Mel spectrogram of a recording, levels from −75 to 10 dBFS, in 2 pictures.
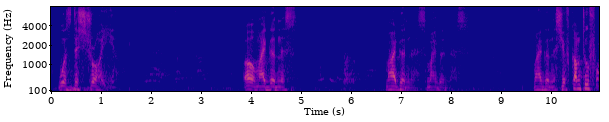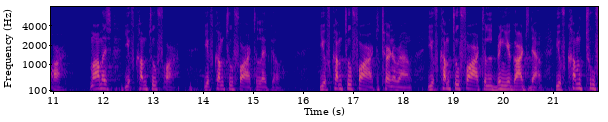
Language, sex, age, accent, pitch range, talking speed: English, male, 30-49, American, 115-145 Hz, 130 wpm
